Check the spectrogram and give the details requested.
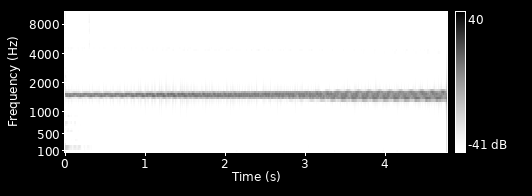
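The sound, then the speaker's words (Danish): A single sustained electronic frequency-modulated tone, its pitch jumping up and down, holds steady and fairly loud for the whole stretch, with a fast, tight warble in its pitch and a faint low rumble underneath. “eller, eller vi modulerer endnu mere, så opstår der alle mulige andre ting.”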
